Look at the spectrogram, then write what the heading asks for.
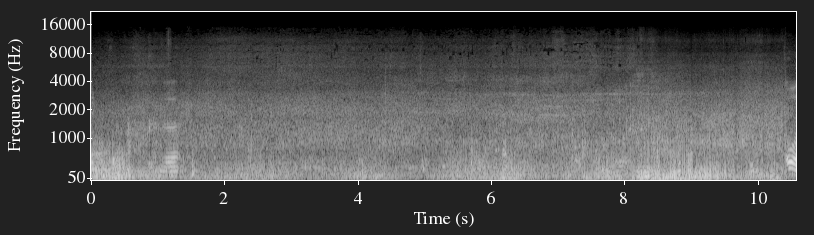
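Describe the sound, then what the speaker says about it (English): Strong wind buffets the microphone in a constant heavy roar outdoors, rising and falling across the whole stretch without any talking. "oh, that wind is strong."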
